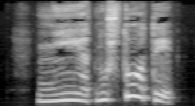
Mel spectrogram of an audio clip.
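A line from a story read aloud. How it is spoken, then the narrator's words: Exclamation. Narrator (Russian): воскликнул он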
